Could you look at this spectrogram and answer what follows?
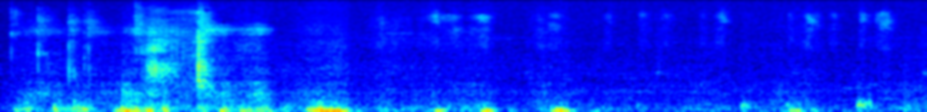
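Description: Marker or chalk scratches and taps on a board during a chemistry lecture, with irregular strokes and knocks up close in a quiet room.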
